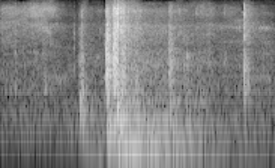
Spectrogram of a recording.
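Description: Apartment front door swung shut, a single solid thud with a short rattling latch close by, with faint room noise around it.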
